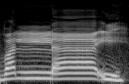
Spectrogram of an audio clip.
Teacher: واللہ میں مد متصل ہے، 4 الفی مد ہے، 4 الف کے برابر اس کو کھینچ کر پڑھیں گے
